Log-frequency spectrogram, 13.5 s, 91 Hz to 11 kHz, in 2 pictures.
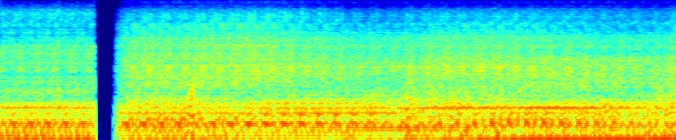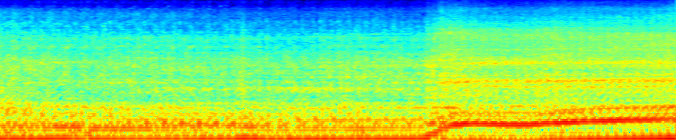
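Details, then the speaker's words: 2005 Ford F-350 6.0 diesel with new custom big exhaust, coolant and oil at operating temperature: deep, steady diesel idle with even beat, no knock or miss, revs stepping up slightly near end and staying smooth; normal warm idle. "There you have it. She's up and running. We got some coolant temp up and uh oil up to temp."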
